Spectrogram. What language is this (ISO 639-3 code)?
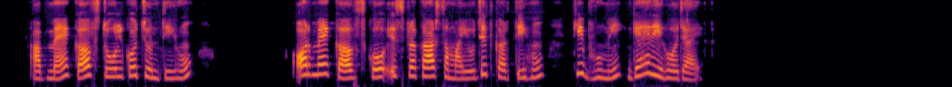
hin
